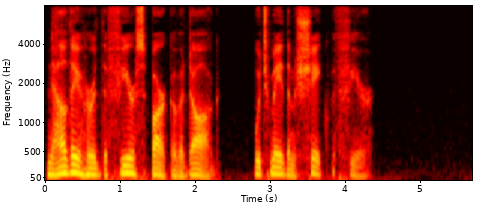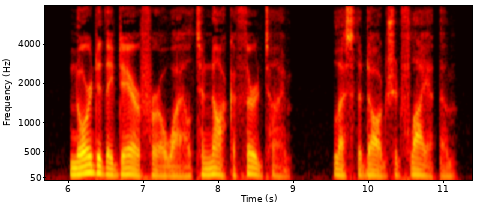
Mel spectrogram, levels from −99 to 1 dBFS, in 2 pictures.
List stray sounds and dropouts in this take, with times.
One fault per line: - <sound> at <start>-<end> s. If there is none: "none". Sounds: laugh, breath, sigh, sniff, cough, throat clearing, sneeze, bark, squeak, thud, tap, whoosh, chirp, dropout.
none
